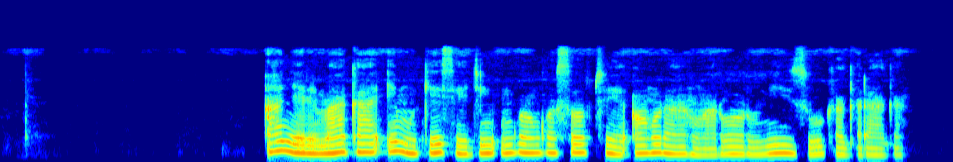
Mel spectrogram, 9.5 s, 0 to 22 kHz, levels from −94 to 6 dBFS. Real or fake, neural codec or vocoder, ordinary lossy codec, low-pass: real; none; none; none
